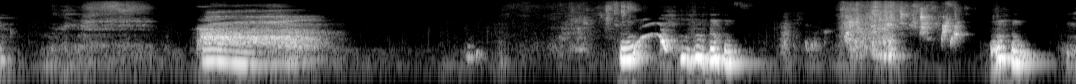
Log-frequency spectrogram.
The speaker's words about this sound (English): See if I can slide down and get under the water without slopping water everywhere and getting over my phone. Oh, that's good.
